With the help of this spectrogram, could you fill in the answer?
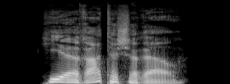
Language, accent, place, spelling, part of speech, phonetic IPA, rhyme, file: German, Germany, Berlin, hieratischerer, adjective, [hi̯eˈʁaːtɪʃəʁɐ], -aːtɪʃəʁɐ, De-hieratischerer.ogg
- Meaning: inflection of hieratisch: 1. strong/mixed nominative masculine singular comparative degree 2. strong genitive/dative feminine singular comparative degree 3. strong genitive plural comparative degree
